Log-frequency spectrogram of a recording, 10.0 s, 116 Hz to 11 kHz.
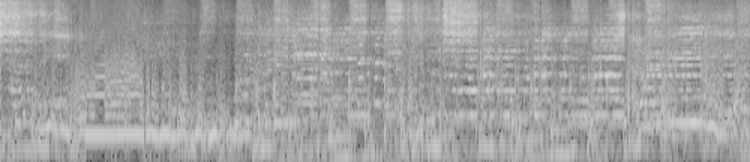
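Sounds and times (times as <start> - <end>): bass guitar: 0.0 - 10.0
drum kit: 0.0 - 10.0
button accordion: 1.9 - 10.0
saxophone: 3.2 - 10.0.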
